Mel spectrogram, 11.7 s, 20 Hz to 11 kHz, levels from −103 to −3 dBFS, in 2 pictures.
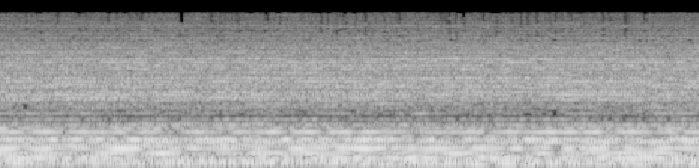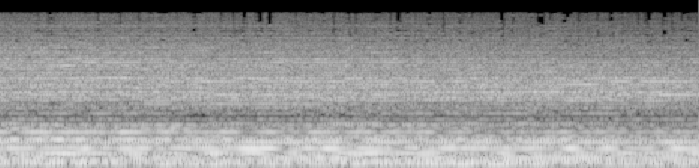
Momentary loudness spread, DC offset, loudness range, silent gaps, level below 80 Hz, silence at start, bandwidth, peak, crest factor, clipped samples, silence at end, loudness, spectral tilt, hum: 2 LU; under 0.1%; 1 LU; none; -28 dBFS; 0 s; 9 kHz; -2 dBFS; 12 dB; under 0.1%; 0 s; -15 LUFS; -5.5 dB/octave; none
